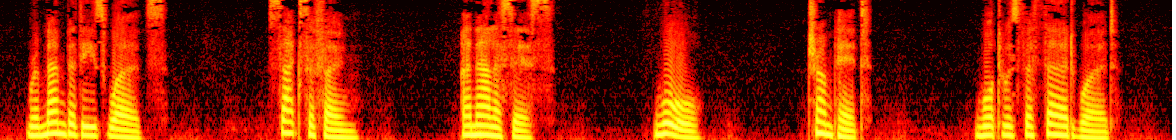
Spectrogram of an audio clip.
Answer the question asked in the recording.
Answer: correct answer was war.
